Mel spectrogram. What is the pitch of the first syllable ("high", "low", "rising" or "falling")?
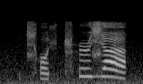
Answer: low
